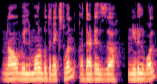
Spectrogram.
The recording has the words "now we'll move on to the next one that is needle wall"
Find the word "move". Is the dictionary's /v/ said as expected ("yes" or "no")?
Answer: no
